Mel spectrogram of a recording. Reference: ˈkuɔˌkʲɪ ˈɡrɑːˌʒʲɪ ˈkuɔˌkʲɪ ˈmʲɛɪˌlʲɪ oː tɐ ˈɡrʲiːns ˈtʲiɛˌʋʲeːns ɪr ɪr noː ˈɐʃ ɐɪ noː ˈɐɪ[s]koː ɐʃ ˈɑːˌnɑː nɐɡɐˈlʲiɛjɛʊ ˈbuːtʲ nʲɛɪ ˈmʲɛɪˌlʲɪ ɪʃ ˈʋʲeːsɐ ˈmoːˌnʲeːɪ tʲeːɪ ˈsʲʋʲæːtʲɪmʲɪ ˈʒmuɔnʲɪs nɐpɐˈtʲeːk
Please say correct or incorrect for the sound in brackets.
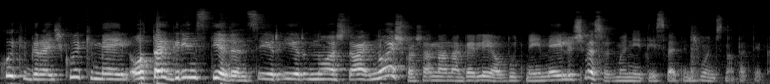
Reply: incorrect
